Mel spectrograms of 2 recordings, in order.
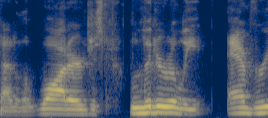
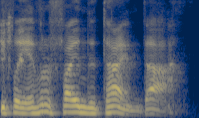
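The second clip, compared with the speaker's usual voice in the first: chuckling, laughing through the words while speaking; 3 semitones higher than usual. Voicing a character replying to an offer of paid work, laughing while talking. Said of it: "he sort of laughs, like".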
